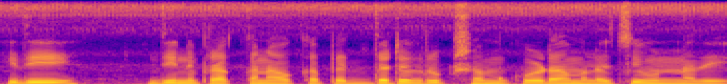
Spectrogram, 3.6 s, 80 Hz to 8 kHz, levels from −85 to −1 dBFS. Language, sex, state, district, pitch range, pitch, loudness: Telugu, male, Andhra Pradesh, Sri Satya Sai, 145-155 Hz, 150 Hz, -16 LUFS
